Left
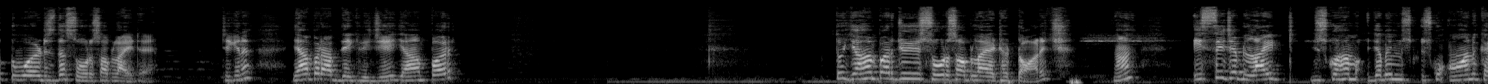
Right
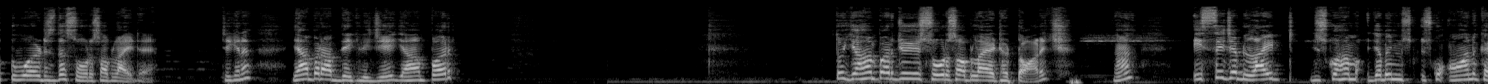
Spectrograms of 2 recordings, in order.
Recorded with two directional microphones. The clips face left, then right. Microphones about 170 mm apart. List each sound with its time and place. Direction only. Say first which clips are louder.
0.1 s speech: right 4 dB; 30° right (ahead or behind)
7.0 s a sound: right 2 dB; 25° right (ahead or behind)
8.3 s a man's voice: right 4 dB; 25° right (ahead or behind)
